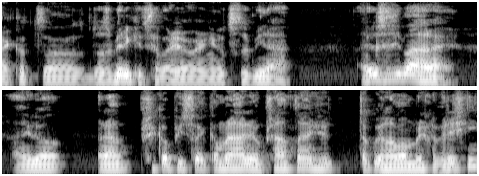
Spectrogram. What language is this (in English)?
Czech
